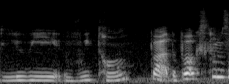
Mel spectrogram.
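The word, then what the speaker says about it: Louis Vuitton: E from now on I think the correct way to pronounce it is Louie Vuitton but the box comes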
